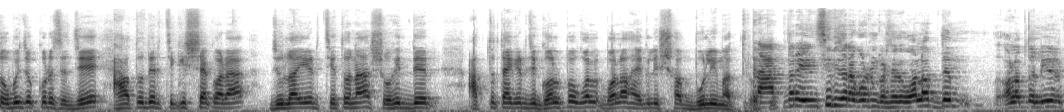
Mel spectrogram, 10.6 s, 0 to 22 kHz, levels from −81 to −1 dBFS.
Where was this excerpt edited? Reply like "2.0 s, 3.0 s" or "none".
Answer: 1.0 s, 7.5 s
